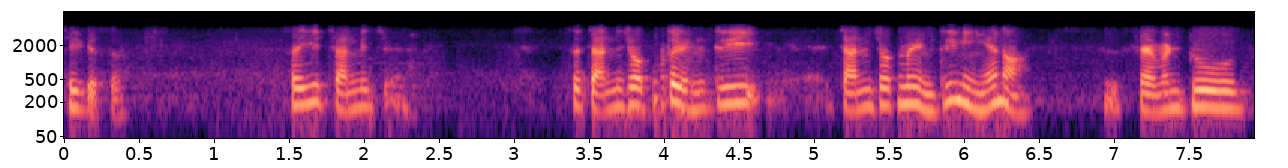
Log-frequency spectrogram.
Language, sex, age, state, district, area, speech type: Urdu, male, 30-45, Delhi, Central Delhi, urban, conversation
